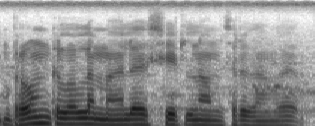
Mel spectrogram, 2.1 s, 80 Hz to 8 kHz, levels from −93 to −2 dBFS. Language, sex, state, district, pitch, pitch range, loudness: Tamil, male, Tamil Nadu, Kanyakumari, 120 Hz, 110-125 Hz, -17 LUFS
